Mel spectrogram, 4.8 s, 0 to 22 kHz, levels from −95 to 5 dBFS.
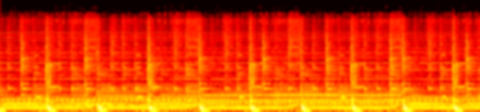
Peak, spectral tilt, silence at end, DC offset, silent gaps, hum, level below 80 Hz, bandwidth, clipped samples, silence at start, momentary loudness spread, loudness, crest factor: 0 dBFS; -5.5 dB/octave; 0 s; under 0.1%; none; none; -24 dBFS; 14.5 kHz; under 0.1%; 0 s; 4 LU; -18 LUFS; 16 dB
